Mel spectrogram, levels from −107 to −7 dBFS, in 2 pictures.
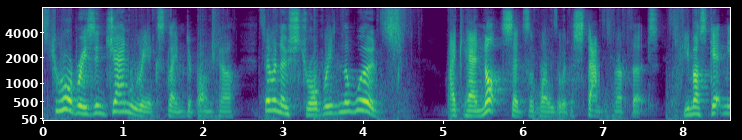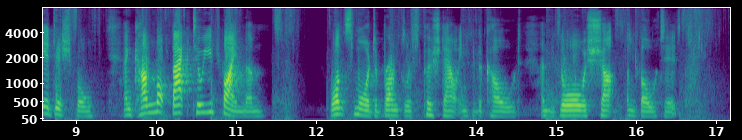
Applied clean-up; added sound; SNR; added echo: neural separator model SepFormer DNS4.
